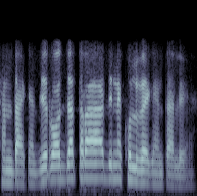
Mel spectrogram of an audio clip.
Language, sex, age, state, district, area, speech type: Odia, male, 18-30, Odisha, Nuapada, rural, conversation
